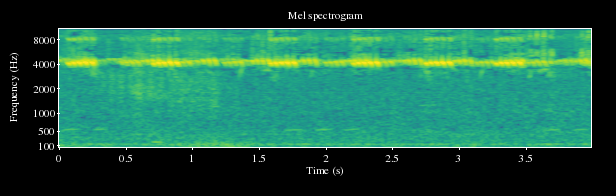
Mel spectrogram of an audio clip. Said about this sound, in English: Crickets. Crickets.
